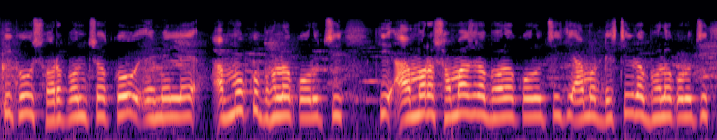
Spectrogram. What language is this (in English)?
Odia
